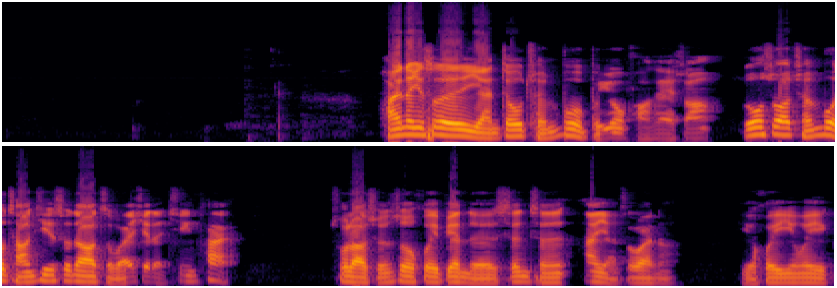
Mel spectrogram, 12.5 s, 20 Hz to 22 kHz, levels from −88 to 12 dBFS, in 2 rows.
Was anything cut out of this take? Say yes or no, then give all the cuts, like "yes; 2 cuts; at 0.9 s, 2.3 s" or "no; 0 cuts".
no; 0 cuts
